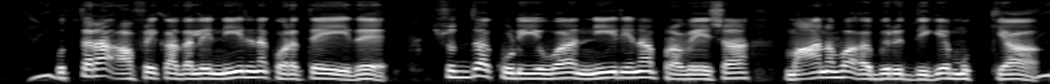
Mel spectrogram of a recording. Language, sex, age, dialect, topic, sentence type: Kannada, male, 36-40, Mysore Kannada, agriculture, statement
